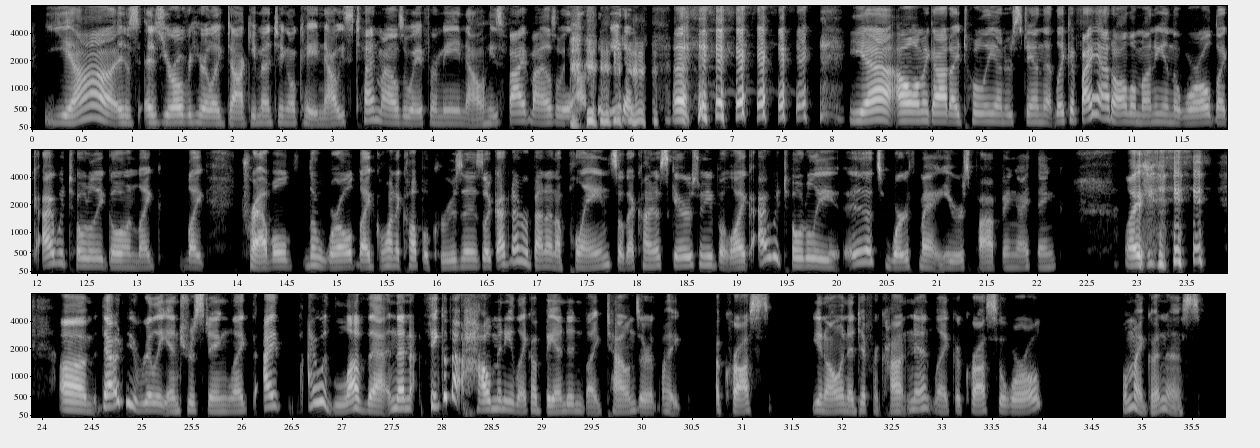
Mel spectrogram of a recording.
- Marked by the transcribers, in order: laugh; chuckle
- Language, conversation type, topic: English, unstructured, What nearby micro-adventure are you curious to try next, and what excites you about it?
- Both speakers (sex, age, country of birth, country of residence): female, 30-34, United States, United States; male, 35-39, United States, United States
